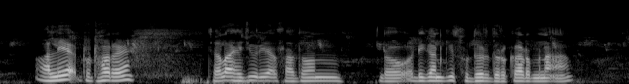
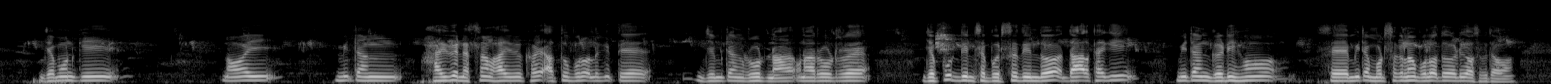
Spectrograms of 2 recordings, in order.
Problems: none marked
